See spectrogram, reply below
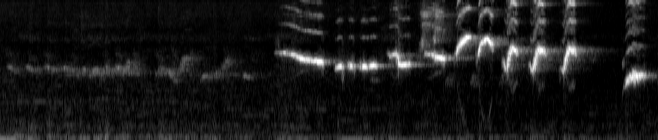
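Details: Bird singing on a morning in rice fields: a soft opening whistle, then a loud sustained whistle leading into a rapid series of sharp upslurred chirps, ending with a lower downslurred note.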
